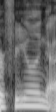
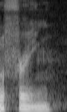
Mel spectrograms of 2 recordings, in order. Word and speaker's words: Fring: Gus Fring, I think it is, or Freeling. I don't know how to say it. – Gustavo Fring.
